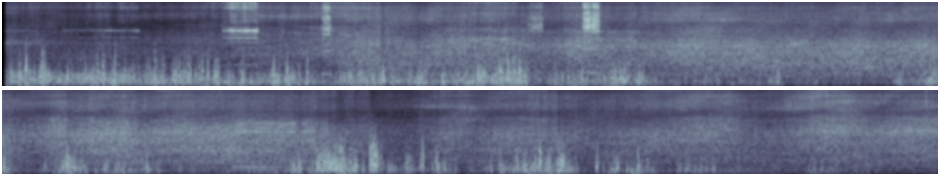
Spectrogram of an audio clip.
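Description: A convoy of Mahindra Bolero and Scorpio SUVs and motorcycles driving past one after another, engine and tyre noise swelling and fading as each goes by, with a short horn toot now and then.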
